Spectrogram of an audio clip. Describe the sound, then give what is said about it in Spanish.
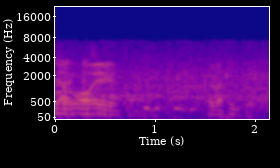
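A crowd applauds at a tennis match between Rafa Nadal, seeking his eighth title, and David Ferrer, a dense burst of clapping that is loudest at the start and then thins, while a man's voice talks over it. “No sé si aplauden ahora a Rafa Nadal en busca de su octavo o a David Ferrer para que se siga agarrando al partido.”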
